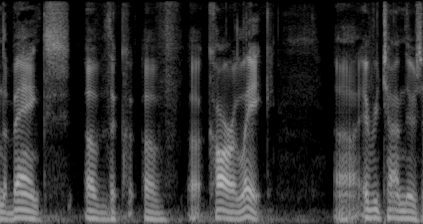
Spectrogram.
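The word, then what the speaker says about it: Kerr: Gaston is fed from car Lake and they pronounce it car but it's k r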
